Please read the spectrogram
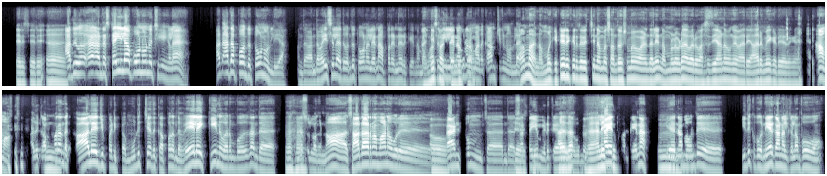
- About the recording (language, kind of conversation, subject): Tamil, podcast, காலப்போக்கில் உங்கள் உடை அணிவுப் பாணி எப்படி மாறியது?
- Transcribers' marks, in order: in English: "ஸ்டைலா"; tapping; chuckle; drawn out: "ஒரு"; distorted speech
